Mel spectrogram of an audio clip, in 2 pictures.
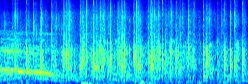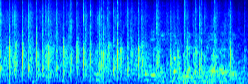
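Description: Audience applause greeting former player Mickey Burns on his return to Blackpool Football Club at a legends night, dense steady clapping filling the room throughout, with a brief voice at the very start.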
